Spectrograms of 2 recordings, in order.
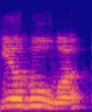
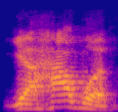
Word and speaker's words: Yahawah: it's not Yahweh uh it's not Yahweh right it is pronounced yahawah in the Hebrew all right yahawah in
